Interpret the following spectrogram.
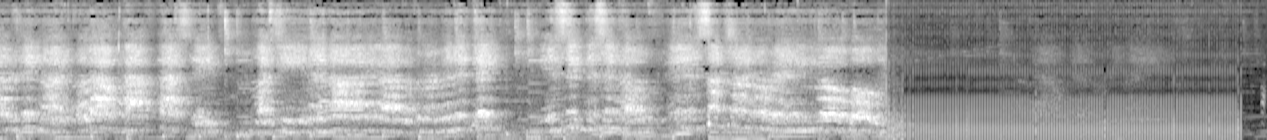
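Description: A children's choir singing a song in unison with musical accompaniment. About thirteen seconds in, the singing and music cut off suddenly, leaving a steady, even noise.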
